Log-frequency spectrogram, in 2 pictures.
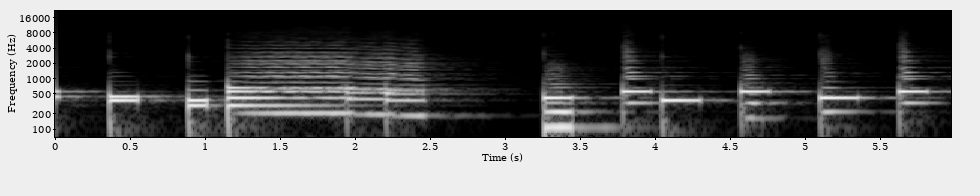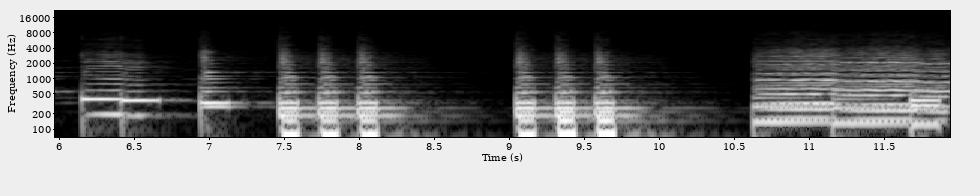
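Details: Stop-start orchestral music of strings and piano in short bursts separated by brief silences, with no animal voice.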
